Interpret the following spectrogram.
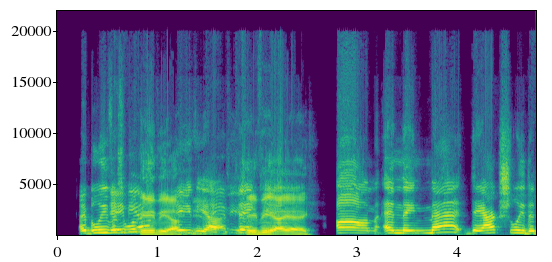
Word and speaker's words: Avia: It was in I'm gonna pronounce this wrong. Avia shoe, I believe is what Avia. Avia.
